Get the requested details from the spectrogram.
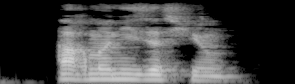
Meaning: harmonization
- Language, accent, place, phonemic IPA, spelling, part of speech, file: French, France, Lyon, /aʁ.mɔ.ni.za.sjɔ̃/, harmonisation, noun, LL-Q150 (fra)-harmonisation.wav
